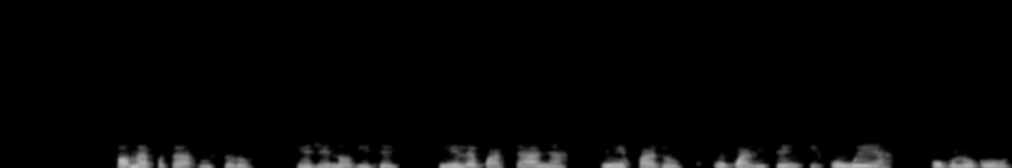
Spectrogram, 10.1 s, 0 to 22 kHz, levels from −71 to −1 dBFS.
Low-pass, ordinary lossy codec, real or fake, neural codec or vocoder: 3.6 kHz; none; real; none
